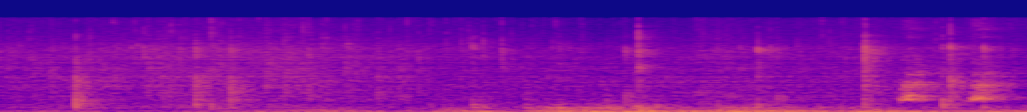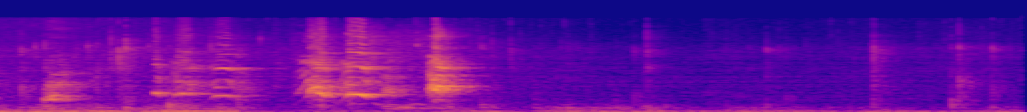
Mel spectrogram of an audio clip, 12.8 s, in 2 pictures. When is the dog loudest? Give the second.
9 s.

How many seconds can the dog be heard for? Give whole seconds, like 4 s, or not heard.
4 s.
